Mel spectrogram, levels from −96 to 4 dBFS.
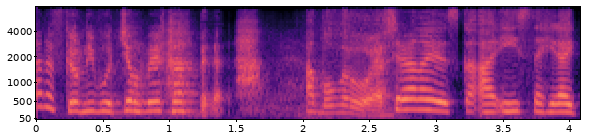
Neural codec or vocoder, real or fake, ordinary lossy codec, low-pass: codec, 16 kHz, 0.5 kbps, X-Codec, HuBERT features, trained on LibriSpeech; fake; none; 7.2 kHz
